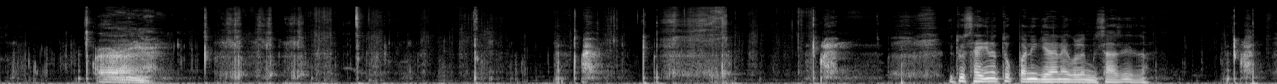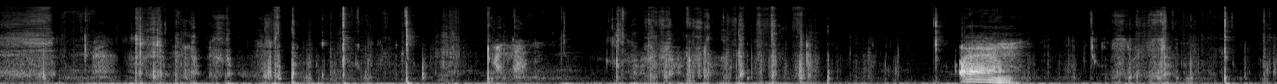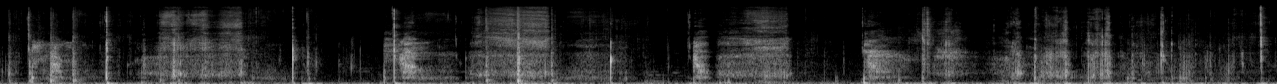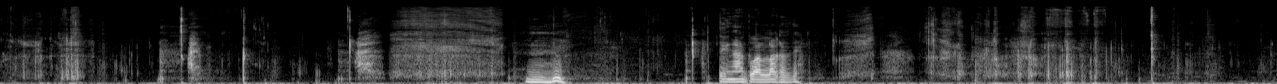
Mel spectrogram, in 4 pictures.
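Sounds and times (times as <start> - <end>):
lip smacks: 0.0 - 1.0, 1.6 - 9.2, 12.1 - 21.5, 22.1 - 22.4, 23.5 - 33.5, 34.1 - 43.5, 44.4 - 45.5, 46.6 - 51.0
chewing crunchy mango: 0.0 - 9.5, 11.6 - 51.0
person groaning: 0.9 - 1.8, 22.3 - 23.2, 43.5 - 44.1.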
